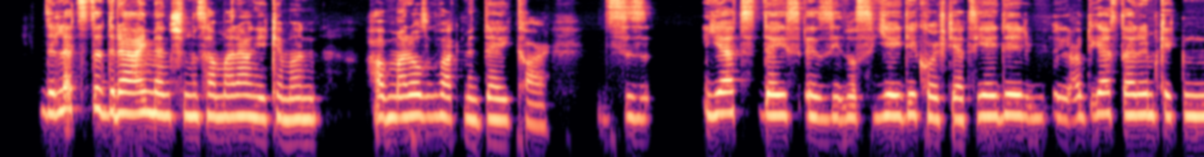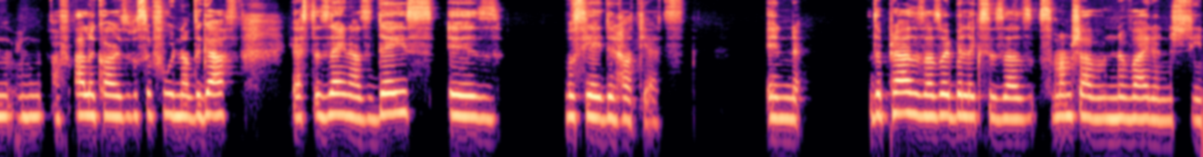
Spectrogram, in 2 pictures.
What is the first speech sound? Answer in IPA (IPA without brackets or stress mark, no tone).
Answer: d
